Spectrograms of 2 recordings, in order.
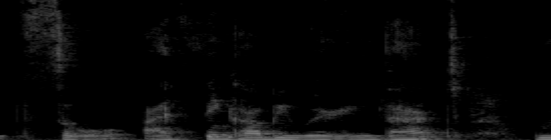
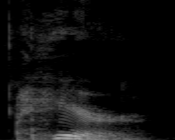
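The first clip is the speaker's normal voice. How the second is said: whispered word; 5 semitones higher, 8 dB louder than usual. Real, not acted. Hiding hair at a Pentecostal church.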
